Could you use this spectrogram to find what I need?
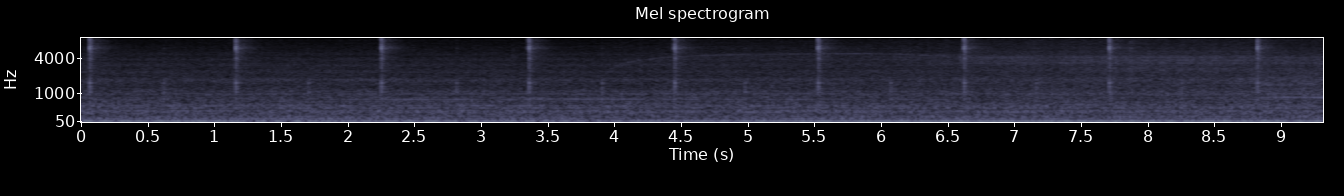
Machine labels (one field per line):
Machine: valve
